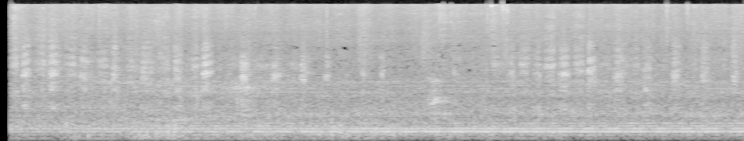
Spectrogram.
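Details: A short-coated Chihuahua, a little female up for adoption, panting rapidly in rhythmic breathy bursts about three per second, with a steady low hum underneath throughout.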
